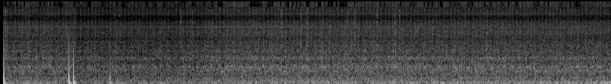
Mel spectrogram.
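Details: Opel Astra at idle: an uneven idle with a dull, irregular knock and sharp clicks, shaking and knocking felt in the cabin. Spark plugs and coil pack were replaced, there are no error codes, and the cause is unknown.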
